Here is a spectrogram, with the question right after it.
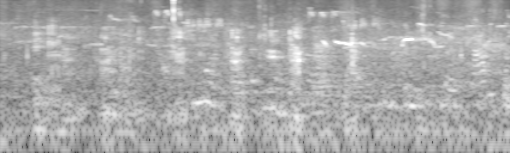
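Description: A wild boar gives short, rough grunts in an uneven series, with faint voices behind.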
